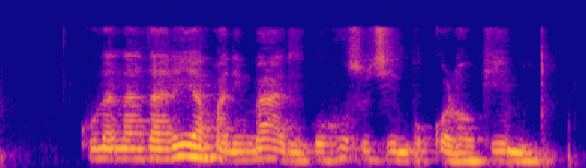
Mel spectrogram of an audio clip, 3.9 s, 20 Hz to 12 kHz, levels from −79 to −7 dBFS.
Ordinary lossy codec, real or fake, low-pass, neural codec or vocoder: AAC, 48 kbps; fake; 7.2 kHz; codec, 16 kHz, 0.9 kbps, LongCat-Audio-Codec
